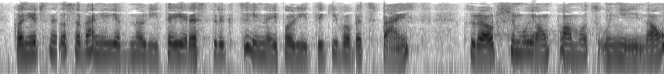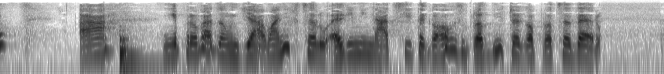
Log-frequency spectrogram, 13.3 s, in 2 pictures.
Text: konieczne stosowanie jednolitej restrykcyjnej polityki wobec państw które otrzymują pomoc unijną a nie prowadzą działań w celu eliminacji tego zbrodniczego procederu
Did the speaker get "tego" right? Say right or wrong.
right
